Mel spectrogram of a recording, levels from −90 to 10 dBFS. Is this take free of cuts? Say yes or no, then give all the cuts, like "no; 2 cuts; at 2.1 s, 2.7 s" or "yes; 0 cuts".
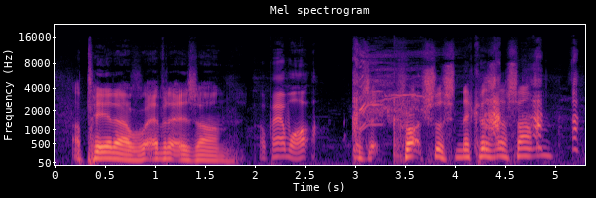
no; 1 cut; at 1.9 s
